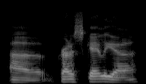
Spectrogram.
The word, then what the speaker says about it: Kvaratskhelia: Kvaratskhelia, he probably in my opinion, over Dembele.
